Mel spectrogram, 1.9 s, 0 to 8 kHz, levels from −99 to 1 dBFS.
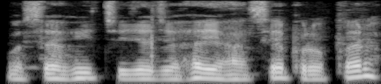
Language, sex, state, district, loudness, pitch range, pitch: Hindi, male, Bihar, Gaya, -20 LUFS, 120-145 Hz, 125 Hz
